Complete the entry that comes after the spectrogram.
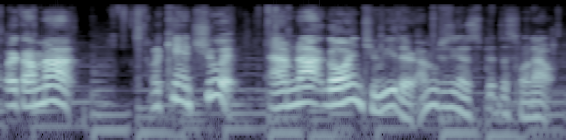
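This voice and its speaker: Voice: medium pitch, sing-song, fast talker, pushed and bright, soft background music. A young adult vlogger chatting casually through a taste test, talking with candy in the mouth, rambling with lots of fillers.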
